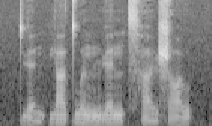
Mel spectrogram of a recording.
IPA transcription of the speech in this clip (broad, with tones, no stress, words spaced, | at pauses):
t̪ɥɛ̰˨˩npjä˦t̪wə˥˨n n̪ɥɛ˦nt͡sʰa̰˨˩ɪ̯ʂɑ˦ʊ̯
